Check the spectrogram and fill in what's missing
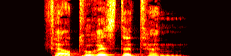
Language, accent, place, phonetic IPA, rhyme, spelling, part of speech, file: German, Germany, Berlin, [fɛɐ̯tuˈʁɪstətn̩], -ɪstətn̩, vertouristeten, adjective, De-vertouristeten.ogg
- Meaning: inflection of vertouristet: 1. strong genitive masculine/neuter singular 2. weak/mixed genitive/dative all-gender singular 3. strong/weak/mixed accusative masculine singular 4. strong dative plural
